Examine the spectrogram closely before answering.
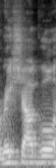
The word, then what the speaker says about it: Ra's al Ghul: or I don't care a race y'all ghoul how you want to pronounce it I'm I grew up saying race because of the cartoon so that's just that's usually how I pronounce it except for that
